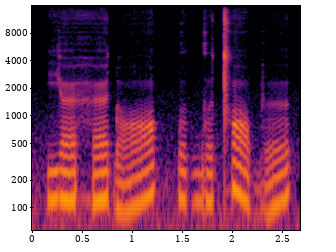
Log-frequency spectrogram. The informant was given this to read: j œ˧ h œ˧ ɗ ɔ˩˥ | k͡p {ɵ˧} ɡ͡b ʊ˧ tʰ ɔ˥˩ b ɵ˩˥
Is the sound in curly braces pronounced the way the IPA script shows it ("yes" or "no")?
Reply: no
